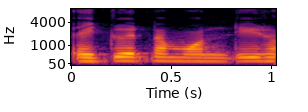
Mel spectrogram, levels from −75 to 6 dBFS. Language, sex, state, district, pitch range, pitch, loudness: Assamese, male, Assam, Kamrup Metropolitan, 150-160 Hz, 155 Hz, -15 LUFS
